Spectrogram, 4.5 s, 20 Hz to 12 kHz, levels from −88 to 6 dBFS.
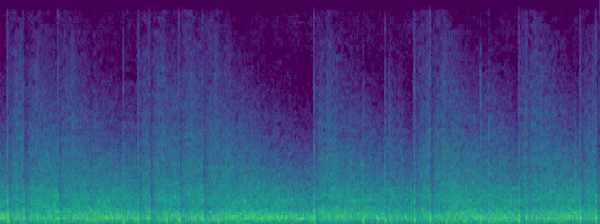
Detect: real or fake fake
